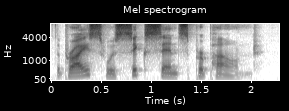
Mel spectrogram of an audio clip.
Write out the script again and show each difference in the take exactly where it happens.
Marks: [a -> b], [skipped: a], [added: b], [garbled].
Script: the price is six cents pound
the price [is -> was] six cents [added: per] pound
